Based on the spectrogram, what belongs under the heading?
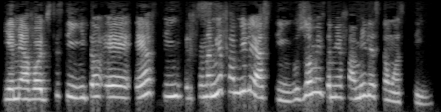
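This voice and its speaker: A woman's voice: high-pitched, animated, fast talker, dry recording. A woman in a casual chat, telling a personal story with many quoted exchanges and frequent tag questions. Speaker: guest. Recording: dull lo-fi dry sound.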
